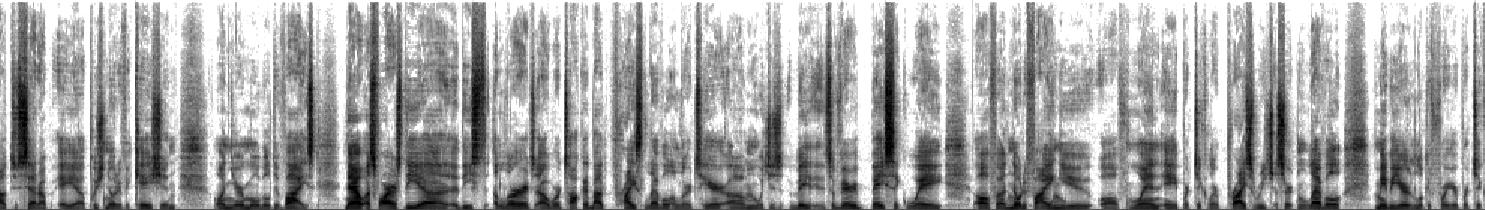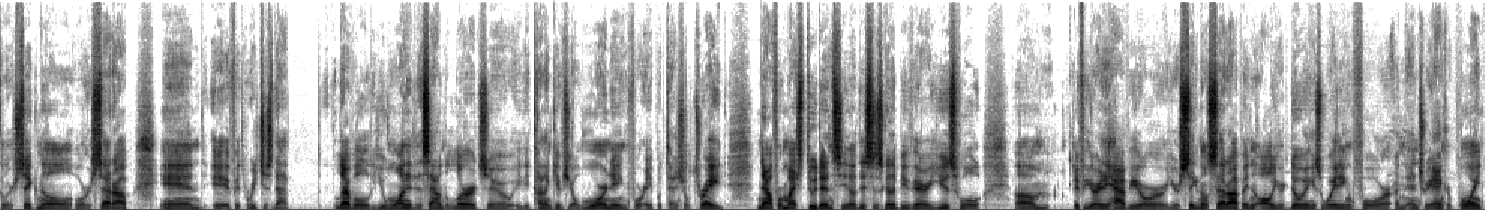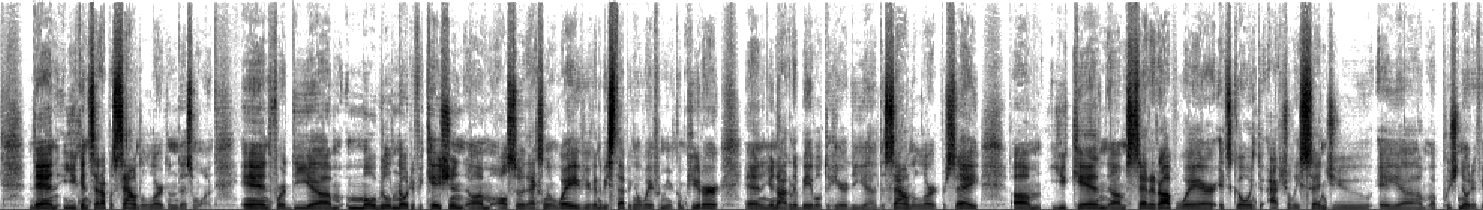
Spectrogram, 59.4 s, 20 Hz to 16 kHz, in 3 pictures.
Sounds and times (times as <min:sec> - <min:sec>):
Speech: 0:00.0 - 0:59.3.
